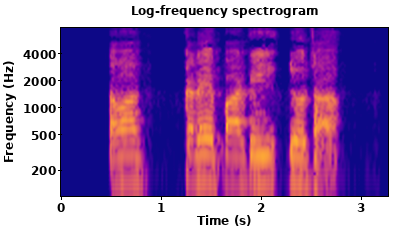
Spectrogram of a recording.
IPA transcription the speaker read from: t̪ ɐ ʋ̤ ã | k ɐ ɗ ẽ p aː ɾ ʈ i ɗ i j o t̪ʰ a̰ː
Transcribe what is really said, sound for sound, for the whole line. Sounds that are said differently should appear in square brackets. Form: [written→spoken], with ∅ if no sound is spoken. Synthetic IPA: t̪ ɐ ʋ̤ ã | k ɐ ɗ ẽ p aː ɾ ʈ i ɗ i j o t̪ʰ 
